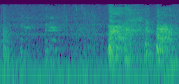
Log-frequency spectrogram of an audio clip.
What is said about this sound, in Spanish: no sé si tose por eso.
